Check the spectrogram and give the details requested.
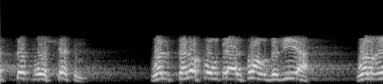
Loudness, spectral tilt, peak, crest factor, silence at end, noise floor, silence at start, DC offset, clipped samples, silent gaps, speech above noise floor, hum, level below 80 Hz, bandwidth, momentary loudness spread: -13 LUFS; -7.5 dB/octave; -2 dBFS; 12 dB; 0 s; -44 dBFS; 0 s; under 0.1%; under 0.1%; none; 31 dB; none; -70 dBFS; 4.1 kHz; 6 LU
